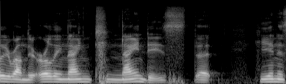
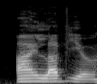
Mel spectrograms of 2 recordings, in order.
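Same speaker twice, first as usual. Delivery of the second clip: put-on sweet little girl voice, higher, slower; 3 semitones higher than usual. Retelling what the daughter said at that moment, in her sweet little voice. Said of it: "in her sweet little voice".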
